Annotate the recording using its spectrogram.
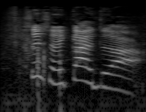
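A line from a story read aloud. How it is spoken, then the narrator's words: Plain. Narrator (Chinese): 杰克问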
